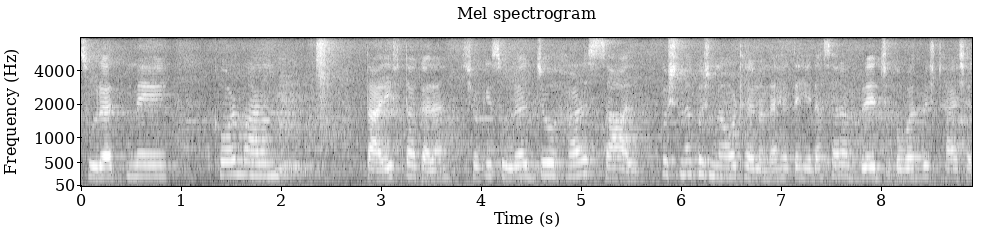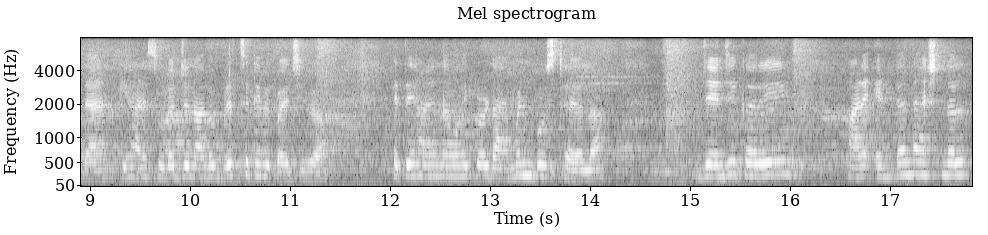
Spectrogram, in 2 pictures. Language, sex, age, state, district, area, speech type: Sindhi, female, 30-45, Gujarat, Surat, urban, spontaneous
